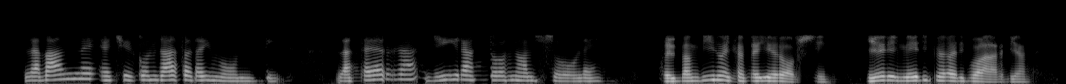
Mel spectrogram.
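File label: Italian speech, TWELP 700 bps vocoder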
